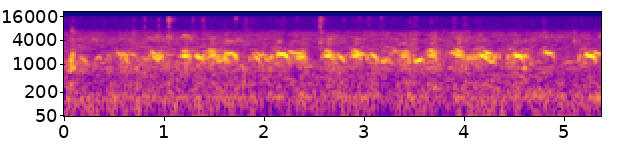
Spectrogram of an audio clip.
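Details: Flock of ducks beside a lake giving a dense, continuous chatter of short overlapping calls, each note quickly bending up and down, with a steady low hum running underneath throughout.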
